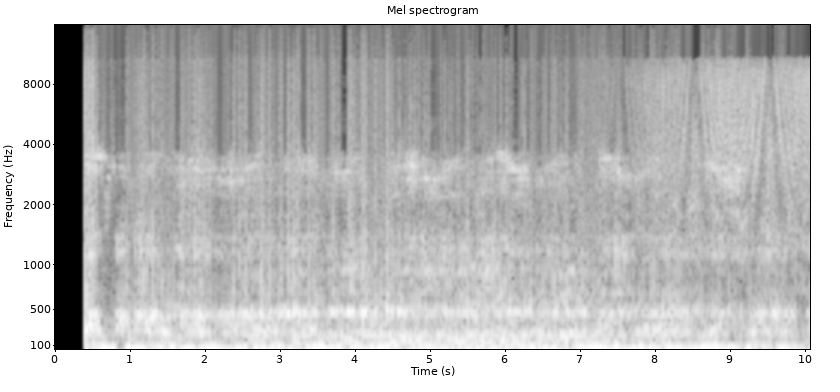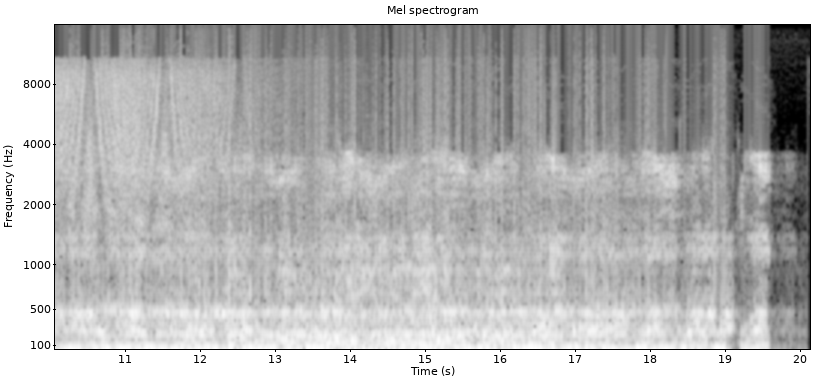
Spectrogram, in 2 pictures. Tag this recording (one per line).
earth
quake
cubase-processed
field-recording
